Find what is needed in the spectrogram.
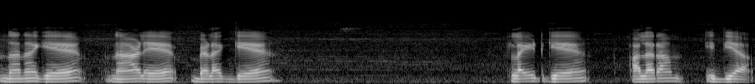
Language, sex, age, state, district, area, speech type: Kannada, male, 45-60, Karnataka, Bangalore Rural, rural, read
